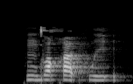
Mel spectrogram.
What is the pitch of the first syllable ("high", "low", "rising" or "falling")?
high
